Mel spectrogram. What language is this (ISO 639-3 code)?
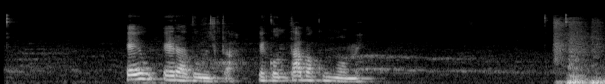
glg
